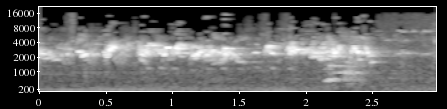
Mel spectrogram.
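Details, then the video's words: Red-whiskered bulbul gives clear, loud warbling phrases in short bursts with brief gaps, sweet notes that slide up and down, over a faint low hum. "Kênh về chim Chào mào"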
